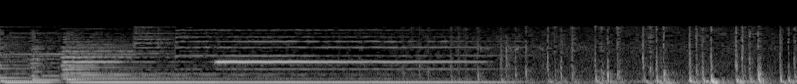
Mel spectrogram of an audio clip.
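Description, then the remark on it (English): A sustained musical chord holds for a few seconds, then cuts away to the hooves of a ridden horse clip-clopping at a steady walking rhythm, clear, with no voices. “That's a good-looking horse Chester's riding”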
